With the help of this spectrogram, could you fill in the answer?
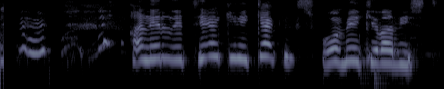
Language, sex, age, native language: Icelandic, female, 12, Icelandic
